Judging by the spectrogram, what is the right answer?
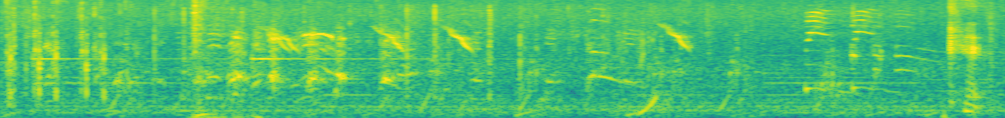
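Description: Chickens cluck in the video game Slime Rancher, several overlapping short calls and chirps scattered over a busy background of game sounds, moderately loud throughout.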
